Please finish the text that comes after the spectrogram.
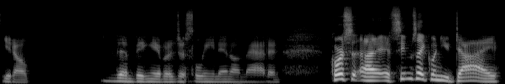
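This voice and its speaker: A man's voice: medium pitch, sing-song, moderate pace, darkish tone. A man co-hosting a podcast, chatting casually in a rambling, slangy, enthusiastic way about games and shows. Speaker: podcast co-host.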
